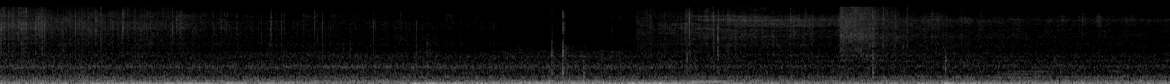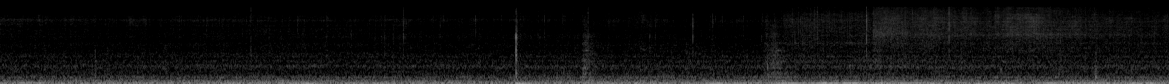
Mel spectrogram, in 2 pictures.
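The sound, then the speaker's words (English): Two slabs of beef ribs sizzle on a smoker grill, placed at the end opposite the heat and smoke source of Weber pecan wood chunks, in a steady, crackling hiss that holds at an even level throughout, with a few sharp clicks and pops scattered through it and no voices. “Now it's time to place the 2 slabs onto the grill, opposite end of the heat and smoke source.”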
